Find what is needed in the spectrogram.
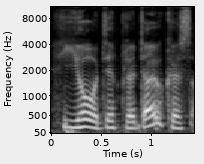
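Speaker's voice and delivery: ordinary delivery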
